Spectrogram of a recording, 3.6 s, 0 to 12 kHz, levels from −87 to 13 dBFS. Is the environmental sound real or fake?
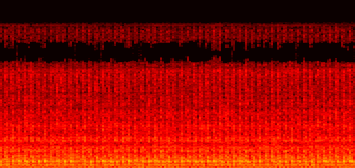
real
